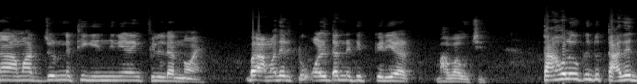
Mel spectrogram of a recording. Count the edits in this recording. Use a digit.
0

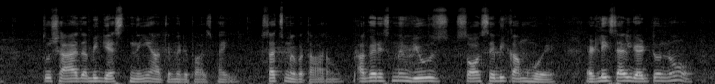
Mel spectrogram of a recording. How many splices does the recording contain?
1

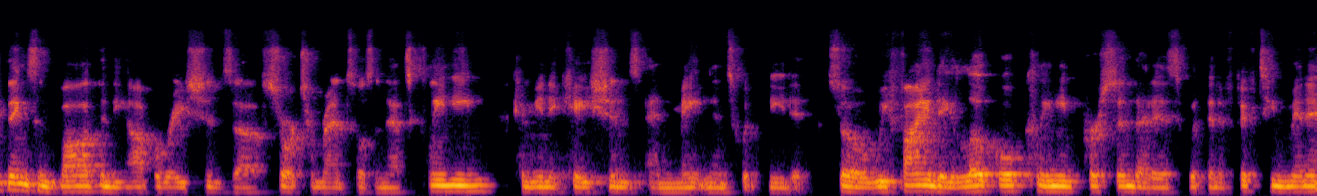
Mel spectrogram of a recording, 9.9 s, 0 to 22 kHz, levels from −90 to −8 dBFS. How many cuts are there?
2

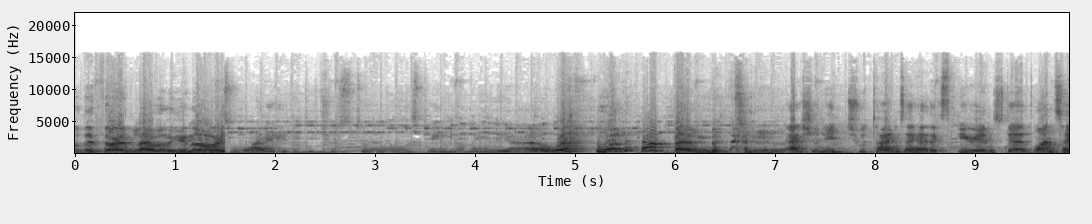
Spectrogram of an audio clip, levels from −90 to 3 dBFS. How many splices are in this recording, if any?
2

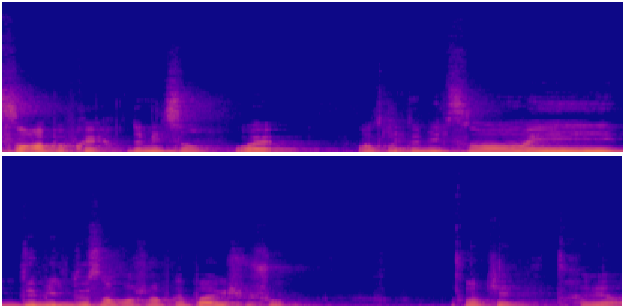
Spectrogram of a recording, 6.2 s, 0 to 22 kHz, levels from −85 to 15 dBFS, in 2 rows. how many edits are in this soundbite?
0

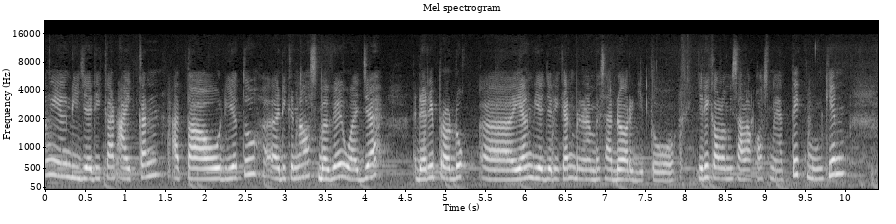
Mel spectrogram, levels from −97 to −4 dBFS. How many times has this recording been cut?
0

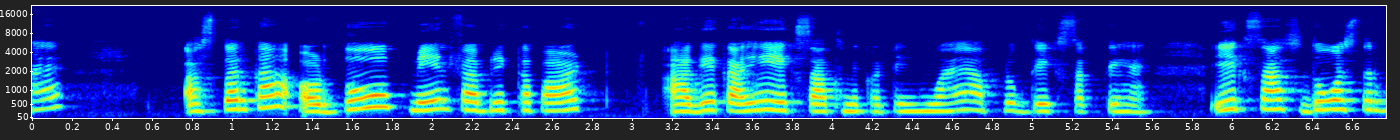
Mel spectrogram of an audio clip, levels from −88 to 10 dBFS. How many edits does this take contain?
0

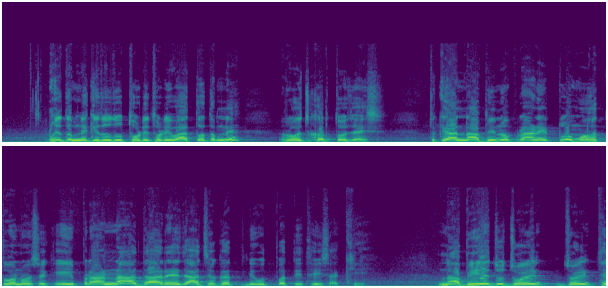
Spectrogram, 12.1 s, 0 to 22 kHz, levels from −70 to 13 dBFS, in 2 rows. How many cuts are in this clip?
0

